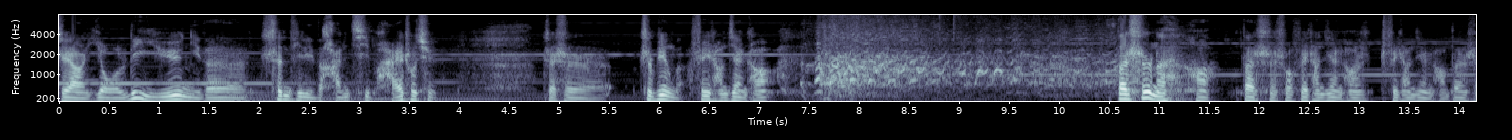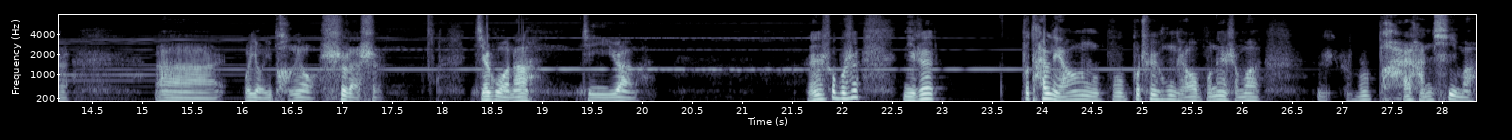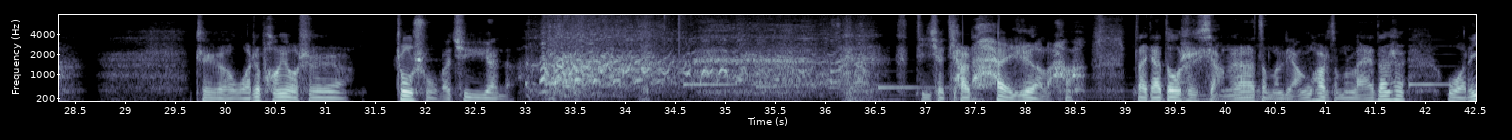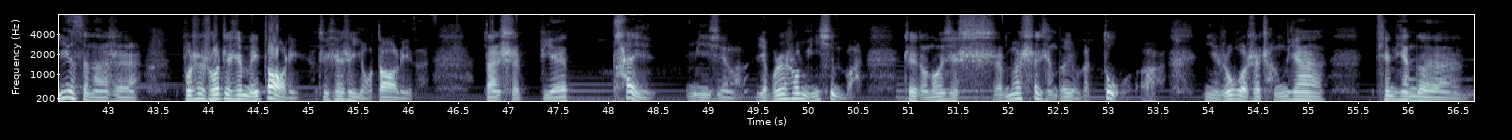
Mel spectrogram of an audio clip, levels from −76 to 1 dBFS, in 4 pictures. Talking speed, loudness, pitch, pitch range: 190 characters per minute, -19 LUFS, 120 Hz, 105-150 Hz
